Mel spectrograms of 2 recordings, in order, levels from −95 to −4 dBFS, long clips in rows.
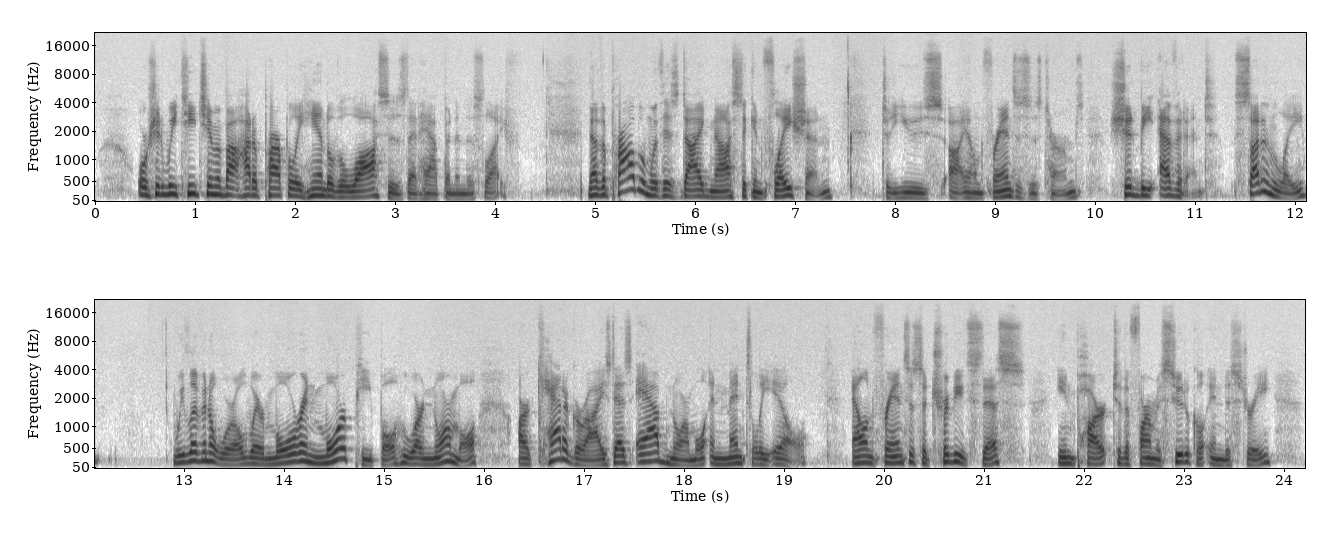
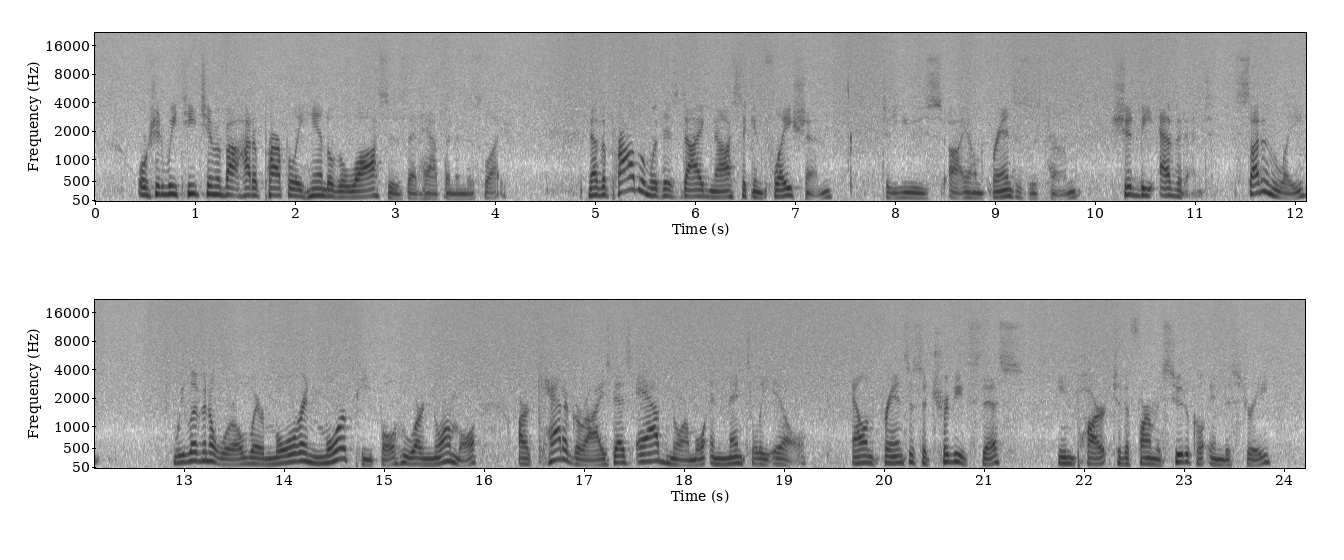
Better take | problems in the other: first | hiss; loud; throughout; 6 dB below the speech; faint in the first

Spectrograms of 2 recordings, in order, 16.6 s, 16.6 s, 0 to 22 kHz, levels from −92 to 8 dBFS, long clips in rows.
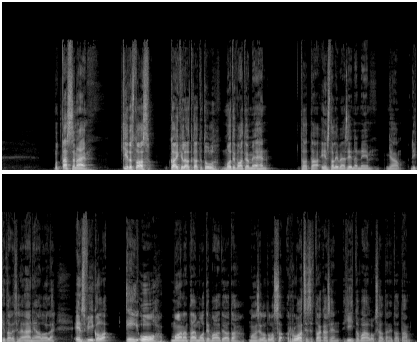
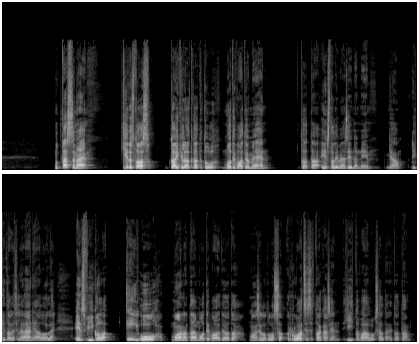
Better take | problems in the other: first | thin; very; fading below 350 Hz

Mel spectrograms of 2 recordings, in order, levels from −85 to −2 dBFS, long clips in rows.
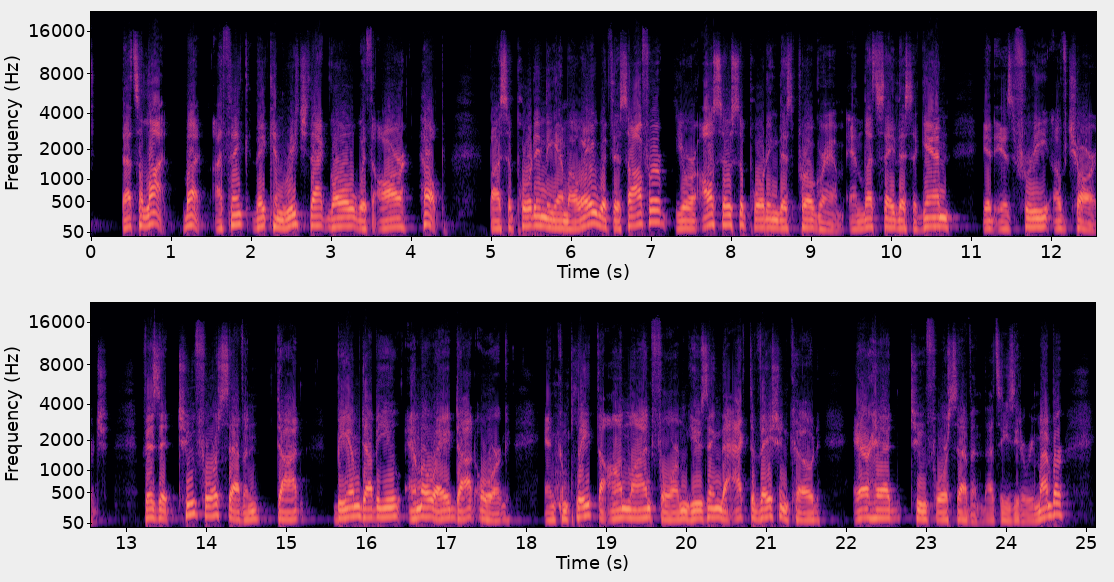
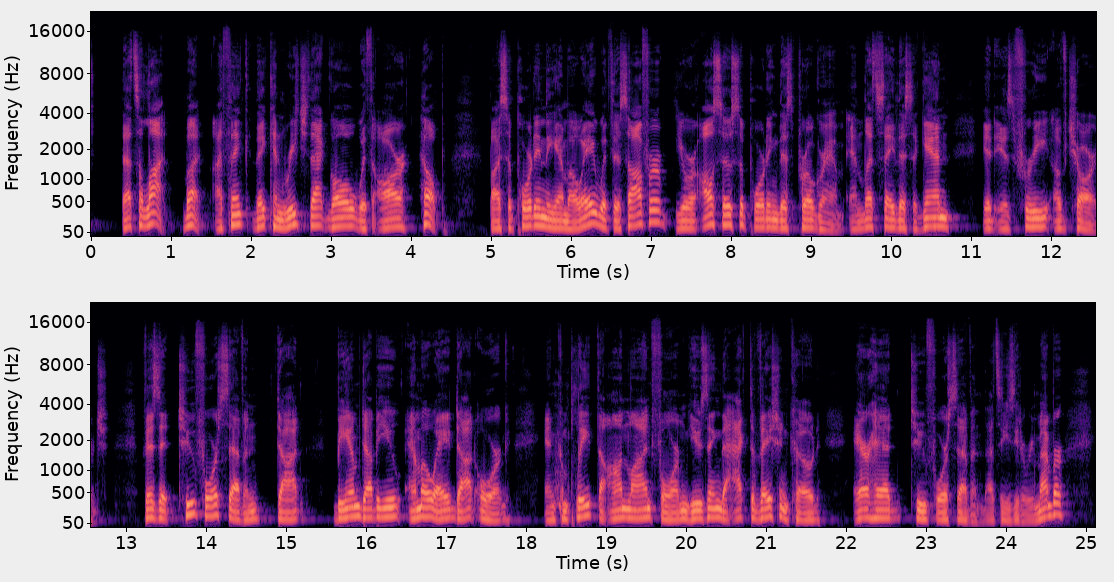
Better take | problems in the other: second | distortion; slight; 7% of the sound clipped

